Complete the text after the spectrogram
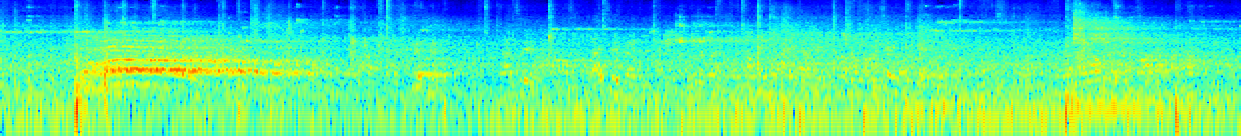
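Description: A ball is struck with sharp slaps.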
